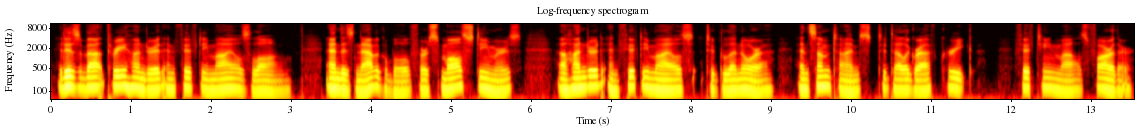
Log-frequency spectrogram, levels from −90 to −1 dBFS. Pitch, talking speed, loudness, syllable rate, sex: 120 Hz, 135 wpm, -22 LUFS, 4.4 syllables/s, male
